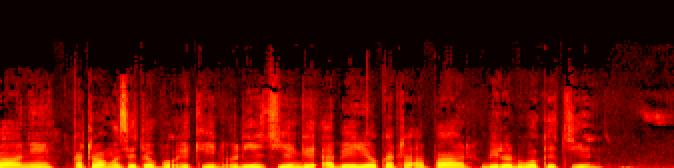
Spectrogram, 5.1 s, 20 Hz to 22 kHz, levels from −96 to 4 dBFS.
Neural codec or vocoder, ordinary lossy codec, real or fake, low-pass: codec, 44.1 kHz, 7.8 kbps, Pupu-Codec; MP3, 64 kbps; fake; 19.8 kHz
